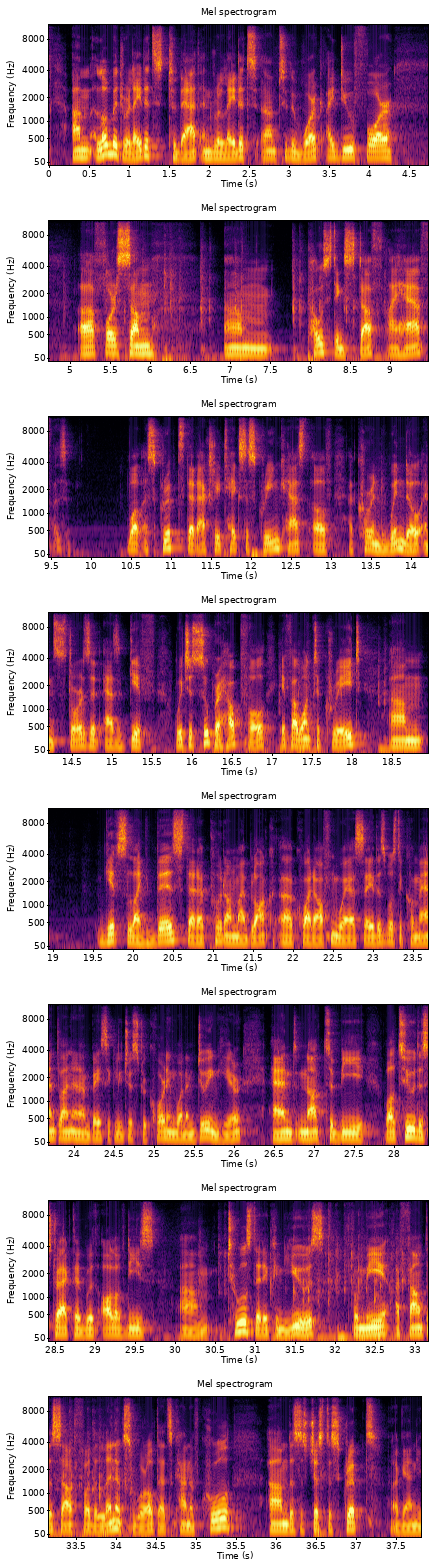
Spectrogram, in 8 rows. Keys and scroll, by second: 5.3 ctrl+l, 5.3-6.6 typing, 6.9 Tab, 7.6 Tab, 7.8 Tab, 8.3 Tab, 8.6 space, 16.5 ctrl+super+h, 17.2 super+h, 18.2 ctrl+Page_Up, 30.4 ctrl+super+l, 31.2 Escape, 31.4-34.2 typing, 36.3 d.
